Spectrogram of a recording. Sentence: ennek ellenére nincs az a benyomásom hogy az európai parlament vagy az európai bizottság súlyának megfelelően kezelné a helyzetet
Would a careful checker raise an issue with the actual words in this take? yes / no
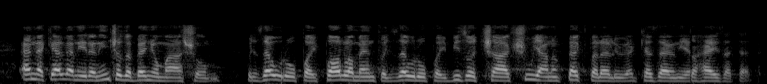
no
